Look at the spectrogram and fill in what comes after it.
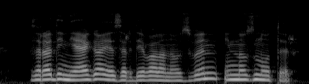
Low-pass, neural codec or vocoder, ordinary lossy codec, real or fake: none; none; none; real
